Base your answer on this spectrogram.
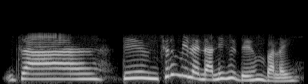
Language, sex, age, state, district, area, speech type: Bodo, female, 60+, Assam, Udalguri, rural, conversation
